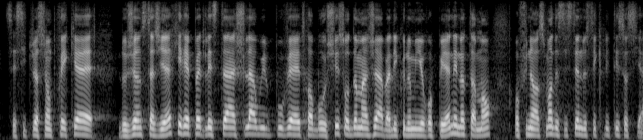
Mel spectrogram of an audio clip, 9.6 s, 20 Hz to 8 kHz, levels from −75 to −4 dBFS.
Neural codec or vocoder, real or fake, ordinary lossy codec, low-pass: codec, 16 kHz, 0.9 kbps, LongCat-Audio-Codec; fake; none; none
